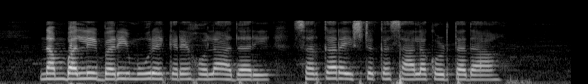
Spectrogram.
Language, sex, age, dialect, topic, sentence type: Kannada, female, 18-24, Northeastern, agriculture, question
